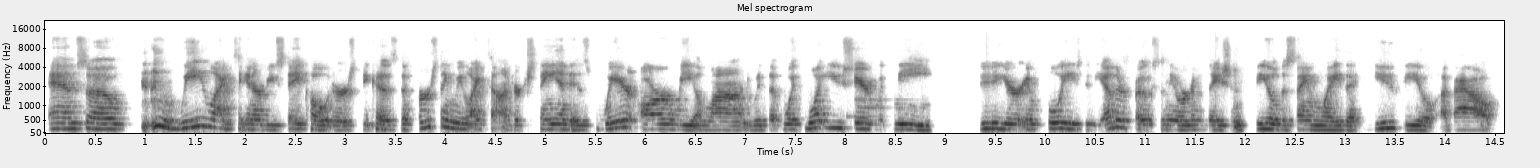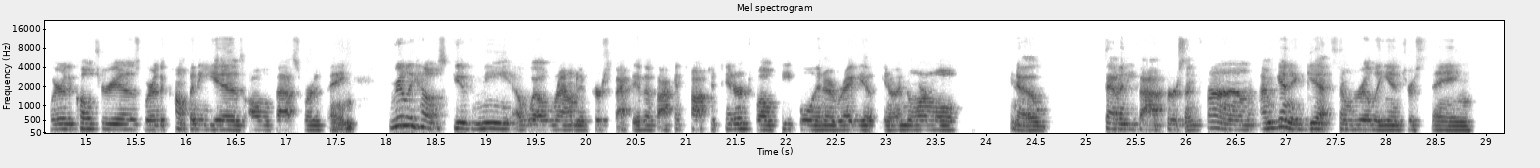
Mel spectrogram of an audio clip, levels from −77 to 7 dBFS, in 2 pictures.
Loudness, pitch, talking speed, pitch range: -19 LUFS, 170 Hz, 195 wpm, 160-185 Hz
